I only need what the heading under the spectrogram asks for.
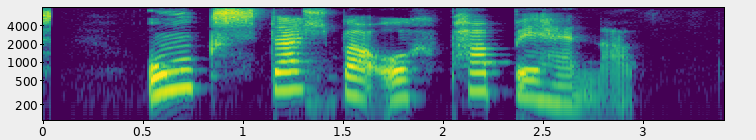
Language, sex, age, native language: Icelandic, female, 7, Icelandic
